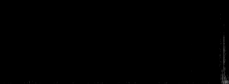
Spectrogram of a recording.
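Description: Near silence, with faint, brief rustles of needle and thread being drawn through fabric in hand stitching near the end.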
